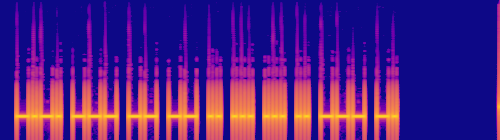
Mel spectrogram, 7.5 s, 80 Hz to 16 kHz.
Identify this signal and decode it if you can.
Morse code, heard as a keyed tone, about 20 wpm, 700 Hz. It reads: COMMISSION
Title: Top 1251-1500 Words 20wpm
